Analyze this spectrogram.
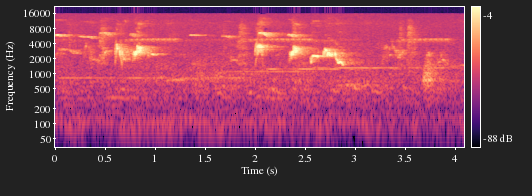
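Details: Red-whiskered bulbul recorded during a trapping session, 13 March 2017, Vietnam: scattered quick whistled notes in two or three short clusters, with a faint high hum in the background.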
